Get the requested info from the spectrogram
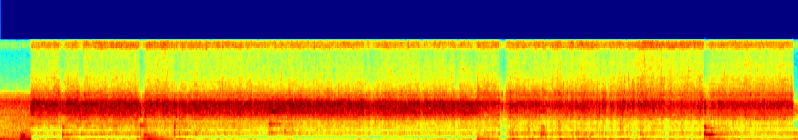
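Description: Spiced masala frying in hot oil in a pot: a loud, steady sizzle that starts abruptly about half a second in, with a wooden spoon stirring through it.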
